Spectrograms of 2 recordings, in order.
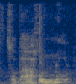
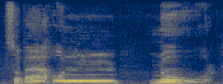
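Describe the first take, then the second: First: Said in the usual way. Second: Sabahun Noor slow and louder, the n held long; doubled n. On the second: Shown as a demonstration. Teacher stressing the shadda for students, slow and louder. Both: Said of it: "because of the shadda on this noon".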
